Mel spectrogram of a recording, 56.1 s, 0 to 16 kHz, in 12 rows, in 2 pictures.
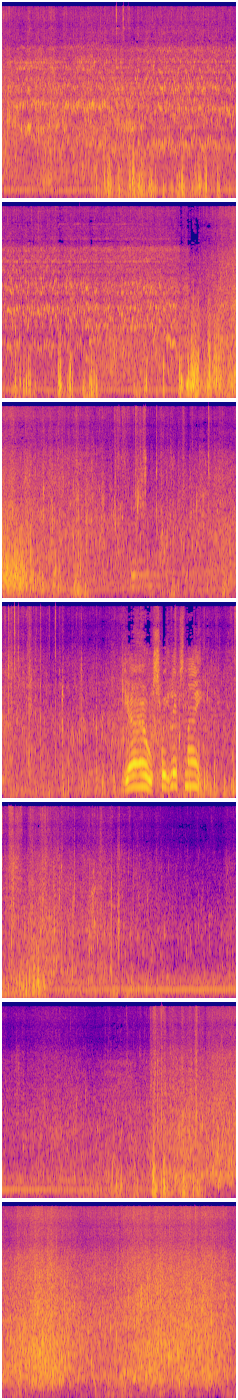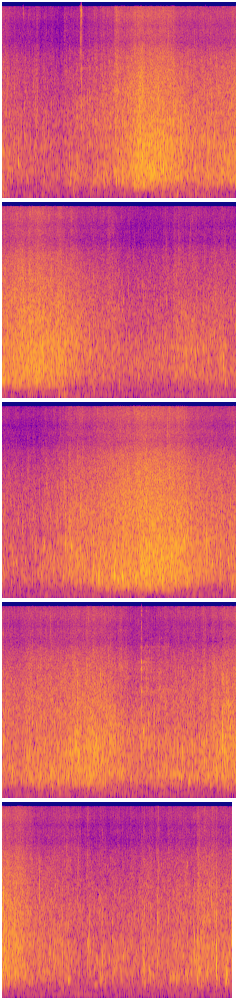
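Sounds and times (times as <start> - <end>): waves washing against rocks: 0.0 - 21.1, 25.6 - 33.1, 42.9 - 56.0
low hum: 17.0 - 28.0.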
